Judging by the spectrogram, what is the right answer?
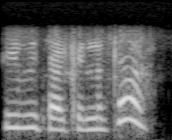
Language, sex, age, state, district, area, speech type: Bengali, female, 45-60, West Bengal, Darjeeling, urban, conversation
